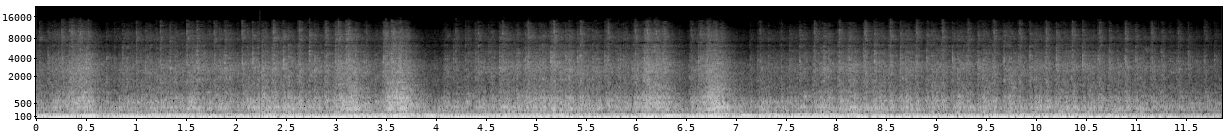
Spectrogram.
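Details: Jeep Grand Cherokee drag car with Magnum V8 and 440 flywheel, first fire-up, carburetor untuned: steady deep idle with three quick blips rising and settling cleanly, no stumble or flywheel vibration; running healthy.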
